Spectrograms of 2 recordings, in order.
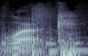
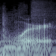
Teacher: En inglés británico a veces no aparece la R, no está la R en la pronunciación, pero en el americano sí lo ves.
